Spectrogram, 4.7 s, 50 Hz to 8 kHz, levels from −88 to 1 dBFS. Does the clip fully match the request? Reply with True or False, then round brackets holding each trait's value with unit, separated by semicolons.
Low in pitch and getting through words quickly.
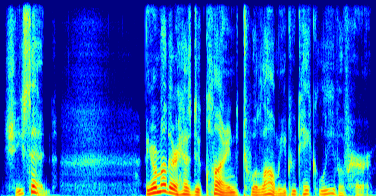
False (130 Hz; 180 wpm)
